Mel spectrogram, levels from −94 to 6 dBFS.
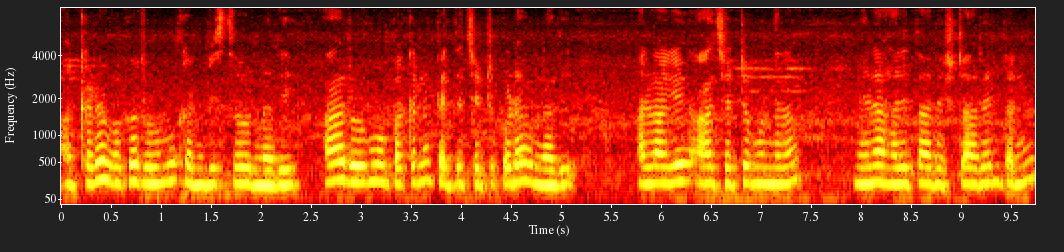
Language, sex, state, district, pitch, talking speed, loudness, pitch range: Telugu, female, Andhra Pradesh, Annamaya, 215 Hz, 125 wpm, -16 LUFS, 205-230 Hz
